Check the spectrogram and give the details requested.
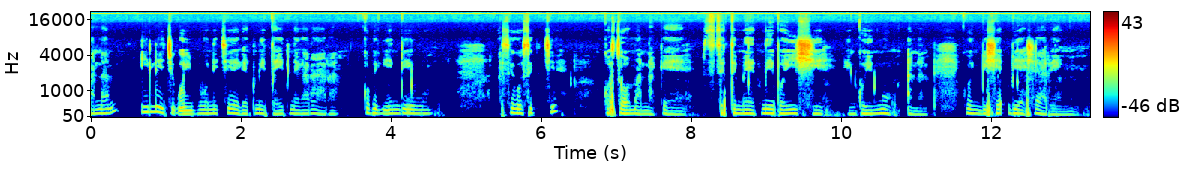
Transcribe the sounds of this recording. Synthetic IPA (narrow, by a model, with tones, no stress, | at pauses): a˨na˨n | i˦le˦˨t͡ʃi˨ko˨i˨bu˨ni˦t͡ʃɛ˦˨kɛ˨tnɪ˦ta˨i˦tnɛ˨ka˦ɾa˦˨ɾa˦n | ko˦pi˨kɪ˨˦nde˦u˦n | a˨se˦ko˦sɪ˦k̚t͡ʃi˦ | kɔ˨sɔ˨ma˨na˨kɛ˨si˨ti˨˦me˨tnɪ˦bɔ˦i˦ʃeː˦˨ŋko˨i˦ŋu˦a˨na˨nko˦i˨ŋbi˦bi˦a˨ʃa˦˨ɾe˨a˨ŋu˨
